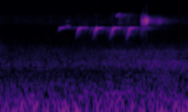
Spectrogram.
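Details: Bewick's wren, confirmed by sight after first being mistaken for a white-crowned sparrow, sings in a Shaughnessy, Vancouver neighbourhood on a fine day: five or six quick, high slurred notes, then a higher, thinner note, over a low rumble.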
